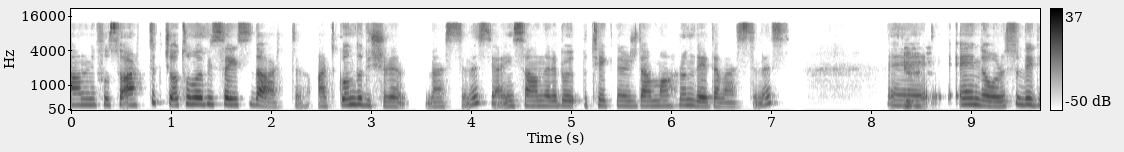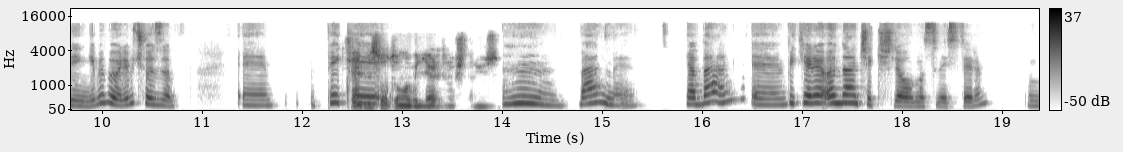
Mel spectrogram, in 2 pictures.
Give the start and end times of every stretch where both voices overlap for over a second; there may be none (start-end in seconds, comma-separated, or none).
none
